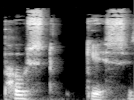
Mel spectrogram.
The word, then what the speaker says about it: PostGIS: This guy is one of the primary developers of PostGIS.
